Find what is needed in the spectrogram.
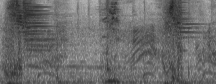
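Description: Cartoon fight sound effects: a sharp metallic clang with a high ringing tail at the start, like a blade strike, followed by further hits about a second in and near the end.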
